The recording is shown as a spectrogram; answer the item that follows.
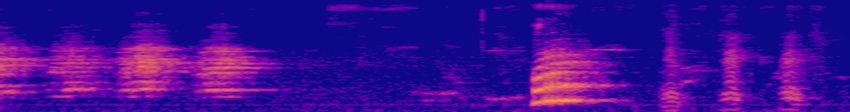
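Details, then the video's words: Javan myna, called clever and amusing, producing a run of nasal, wavering harmonic notes, then one loud squawk followed by several short clipped calls, with music playing softly. "burung jalak kebo pintar yang lucu"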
